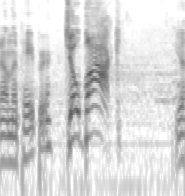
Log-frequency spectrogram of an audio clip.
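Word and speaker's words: Bock: Joe Bach. You know how to spell that?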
